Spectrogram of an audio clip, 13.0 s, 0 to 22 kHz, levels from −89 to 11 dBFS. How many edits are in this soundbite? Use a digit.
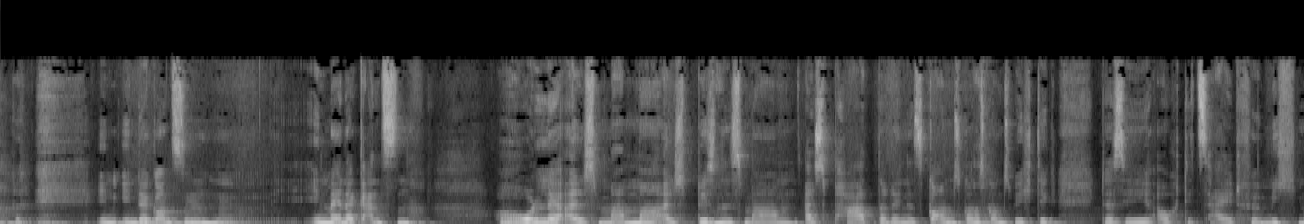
0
